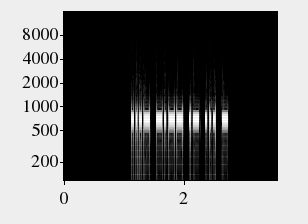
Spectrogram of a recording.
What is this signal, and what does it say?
Morse code, heard as a keyed tone, about 36 wpm, 700 Hz. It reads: VYAST
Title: Code Groups - 5 Letters - 35wpm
